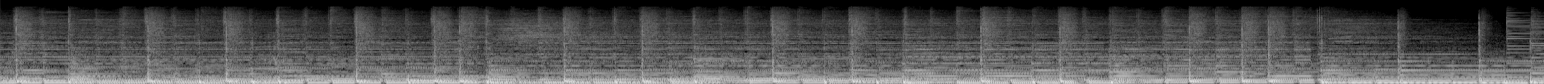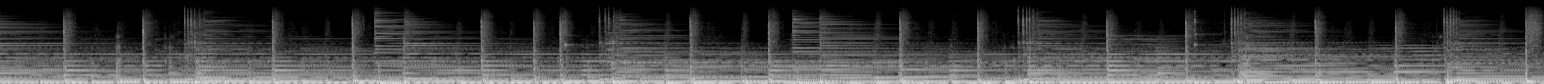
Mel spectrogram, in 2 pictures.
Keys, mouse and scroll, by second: 3.6 space, 5.5 space, 13.0 alt+scroll up 1, 27.1 space.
